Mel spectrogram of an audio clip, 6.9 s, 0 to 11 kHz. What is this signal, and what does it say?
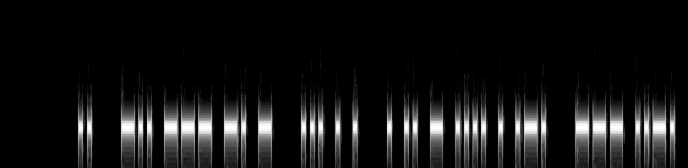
Morse code, heard as a keyed tone, about 27 wpm, 700 Hz. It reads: I DONT SEE EITHER OF
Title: Sentences from Top 1000 Words - Review Part 4 - 28wpm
